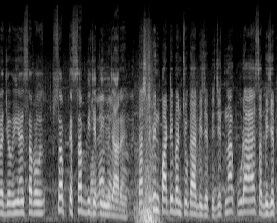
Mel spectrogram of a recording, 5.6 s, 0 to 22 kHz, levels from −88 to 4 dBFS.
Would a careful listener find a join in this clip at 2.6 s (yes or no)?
yes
